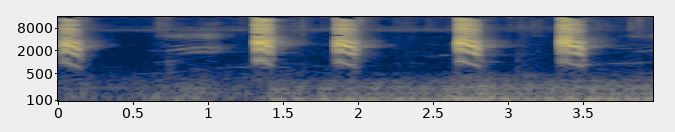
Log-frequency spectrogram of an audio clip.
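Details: Vigorous fighting-style singing of a long-tailed shrike, played to get other shrikes singing: one harsh scratchy burst, then four loud raspy squawks at roughly even intervals with a soft low rumble beneath.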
